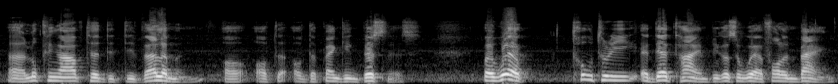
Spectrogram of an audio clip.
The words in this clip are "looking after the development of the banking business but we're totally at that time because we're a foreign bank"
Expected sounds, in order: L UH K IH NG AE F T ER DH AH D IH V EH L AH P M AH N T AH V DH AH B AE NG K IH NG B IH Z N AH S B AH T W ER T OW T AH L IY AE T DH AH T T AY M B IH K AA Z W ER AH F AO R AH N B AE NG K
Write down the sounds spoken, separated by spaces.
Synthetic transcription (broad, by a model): L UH K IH NG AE F T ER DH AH D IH V EH L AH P M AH N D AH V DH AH B AE NG K IH NG B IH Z N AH S B AH T W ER T OW T AH L IY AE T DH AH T T AY M B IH K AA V W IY AH F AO L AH N B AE NG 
